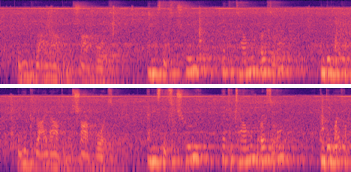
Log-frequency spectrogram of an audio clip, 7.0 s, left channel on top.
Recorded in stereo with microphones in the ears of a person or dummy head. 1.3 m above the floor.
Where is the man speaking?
80° right, 1.8 m.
